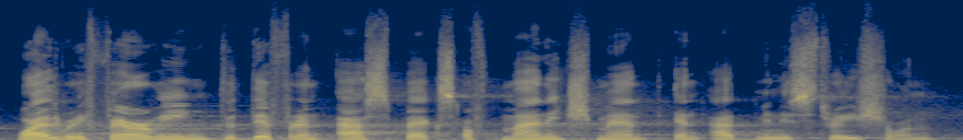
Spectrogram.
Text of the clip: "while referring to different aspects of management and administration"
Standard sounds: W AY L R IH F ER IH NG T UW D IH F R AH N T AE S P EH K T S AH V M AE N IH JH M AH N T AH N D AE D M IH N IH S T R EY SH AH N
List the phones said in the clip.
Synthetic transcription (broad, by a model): W AY L R IH F ER IH NG T UW D IH F R AH N T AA S P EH K T S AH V M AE N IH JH M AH N T AH N D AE D M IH N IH S T R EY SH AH N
